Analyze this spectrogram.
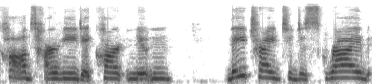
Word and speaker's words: Descartes: it's probably a name you've heard before it's pronounced Descartes he was a French philosopher and mathematician he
